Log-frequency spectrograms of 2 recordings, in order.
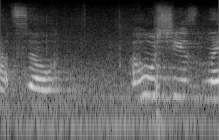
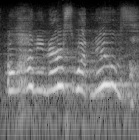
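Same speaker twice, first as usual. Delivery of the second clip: excited; 5 semitones higher, 7 dB louder than usual. Acted. Juliet greets the returning nurse.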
